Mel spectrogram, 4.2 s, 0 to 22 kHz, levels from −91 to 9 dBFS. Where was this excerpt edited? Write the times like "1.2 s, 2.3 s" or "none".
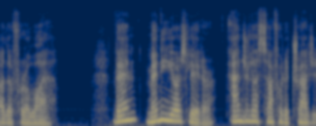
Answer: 1.9 s, 2.9 s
